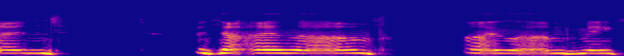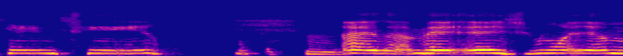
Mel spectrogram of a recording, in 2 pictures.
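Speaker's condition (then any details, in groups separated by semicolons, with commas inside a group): ALS; swallowing lost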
